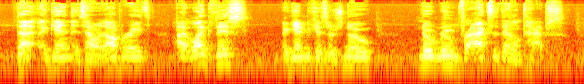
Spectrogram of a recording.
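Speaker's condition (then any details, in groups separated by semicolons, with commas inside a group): Spastic diplegia cerebral palsy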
